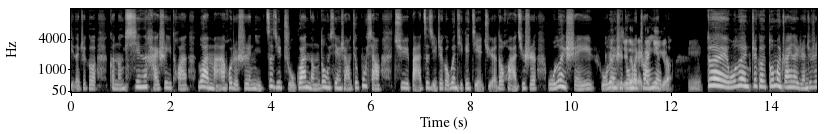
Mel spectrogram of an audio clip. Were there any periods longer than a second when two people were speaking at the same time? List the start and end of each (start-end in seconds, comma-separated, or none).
10.7-11.9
